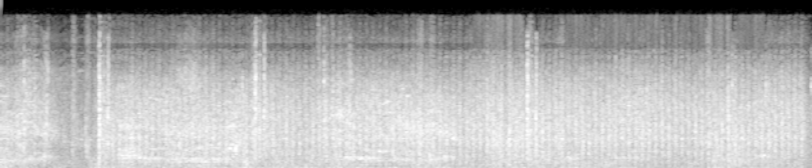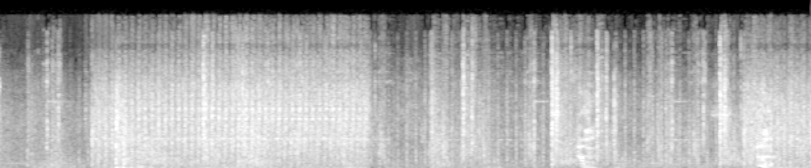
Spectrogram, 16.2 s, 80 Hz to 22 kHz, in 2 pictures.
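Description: Sustained gunfire from the video game Fallout 76, dense bursts of automatic fire and shots layered over a busy game soundscape, continuous and fairly loud throughout with brief dips.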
